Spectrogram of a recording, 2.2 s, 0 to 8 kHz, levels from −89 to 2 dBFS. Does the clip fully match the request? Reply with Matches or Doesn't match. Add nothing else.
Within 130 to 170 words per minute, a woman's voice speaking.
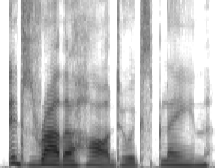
Matches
